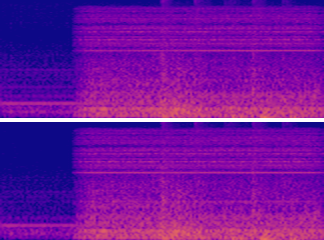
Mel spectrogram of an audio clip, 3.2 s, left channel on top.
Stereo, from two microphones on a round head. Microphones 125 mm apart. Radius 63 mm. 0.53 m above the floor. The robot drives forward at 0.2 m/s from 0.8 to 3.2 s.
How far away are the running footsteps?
About 0.9 m.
